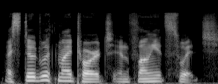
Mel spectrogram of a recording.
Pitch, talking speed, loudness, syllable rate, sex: 140 Hz, 250 wpm, -17 LUFS, 4.4 syllables/s, male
